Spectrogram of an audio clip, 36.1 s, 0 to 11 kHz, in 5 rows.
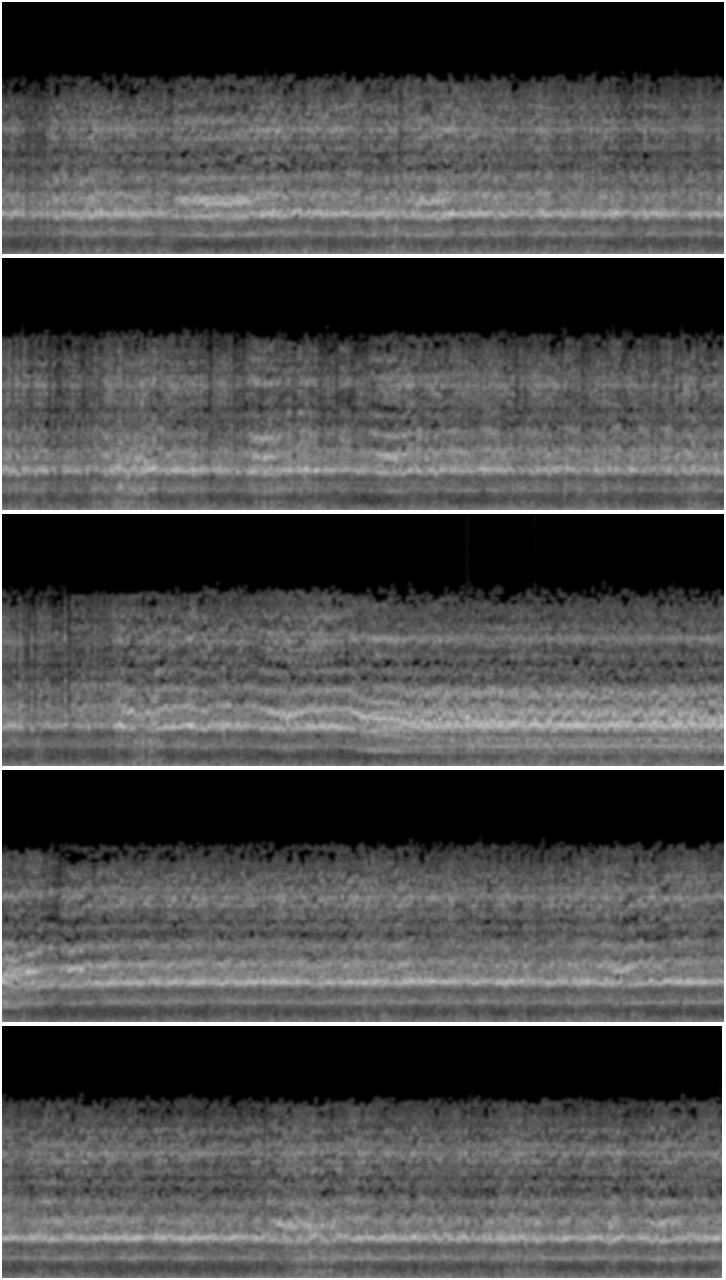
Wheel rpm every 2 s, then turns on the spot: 230, 230, 230, 230, 230, 230, 230, 230, 230, 200, 200, 220, 230, 230, 230, 230, 230, 230.
none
